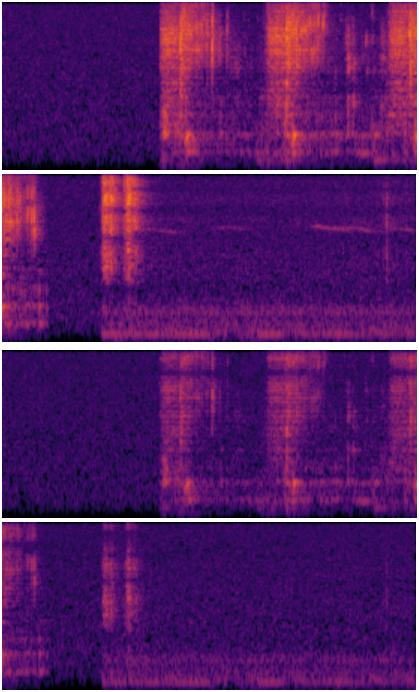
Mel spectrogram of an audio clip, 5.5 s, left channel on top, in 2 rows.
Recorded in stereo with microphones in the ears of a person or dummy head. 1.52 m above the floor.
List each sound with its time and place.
1.1 s a running tap: 55° left (ahead or behind)
3.4 s a rattle: 80° left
